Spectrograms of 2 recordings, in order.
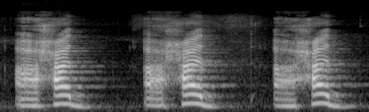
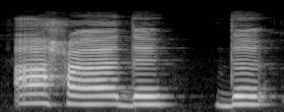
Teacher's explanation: हा को दाल के साथ मिलाते हुए हमने कलकला करना है, यानी कि इस दाल को हमने हिला कर पढ़ना है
